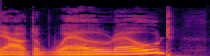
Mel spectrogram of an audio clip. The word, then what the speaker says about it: Alderweireld: They've signed Toby Alderweireld from Atletico Madrid.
